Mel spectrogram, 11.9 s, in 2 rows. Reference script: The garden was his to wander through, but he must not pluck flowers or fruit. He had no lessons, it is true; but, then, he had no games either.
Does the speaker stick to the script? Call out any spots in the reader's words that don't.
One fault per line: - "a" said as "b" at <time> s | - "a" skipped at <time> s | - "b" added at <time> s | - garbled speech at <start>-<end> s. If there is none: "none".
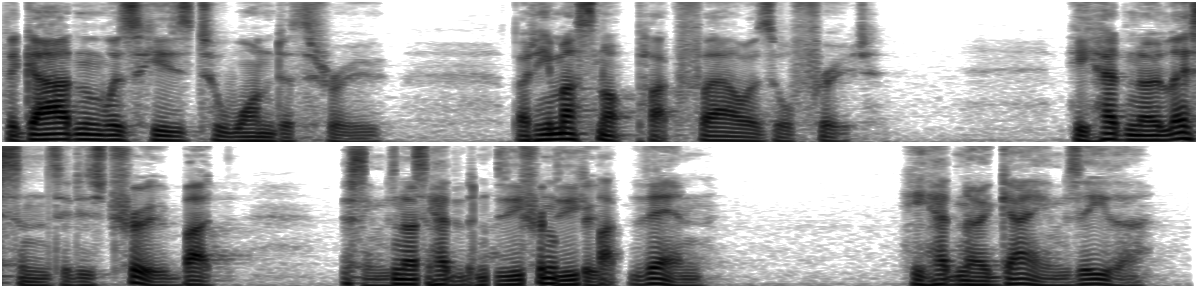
- garbled speech at 7.7-9.1 s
